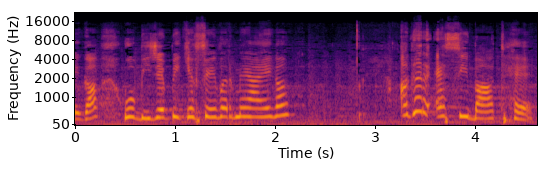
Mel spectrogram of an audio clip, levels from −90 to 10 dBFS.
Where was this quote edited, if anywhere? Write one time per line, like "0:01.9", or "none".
none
